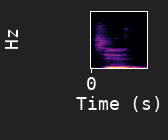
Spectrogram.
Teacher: 센입천장, 입천장이 앞에 딱딱한 곳에 닿았다 떨어지면서 나는 치 등이 있는데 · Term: 경국의 음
